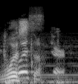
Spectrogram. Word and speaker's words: Worcester: Is it Worster, Massachusetts? Worcester Worcester, Massachusetts.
